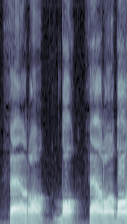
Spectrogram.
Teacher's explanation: فمن فرض هكذا ا الراء مفخمه من كلمه فرض لانها مفتوحه والضاد مفخمه مرتبه ثانيه لانها مفتوحه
